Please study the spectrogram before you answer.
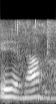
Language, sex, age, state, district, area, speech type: Nepali, female, 18-30, West Bengal, Alipurduar, urban, spontaneous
